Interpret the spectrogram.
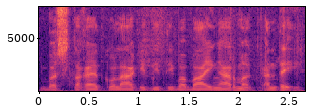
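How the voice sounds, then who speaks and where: A man's voice: lowish voice, fairly even intonation, moderate pace, bright, forceful tone, slight background noise. A man playing a playful, flirtatious village bachelor in a comedy radio drama, with an Ilocano accent.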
